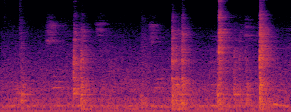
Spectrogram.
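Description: Stovetop being wiped down with a rag: a few short rubbing and knocking sounds spaced about a second apart, the sharpest near the end, over a steady low hum.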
